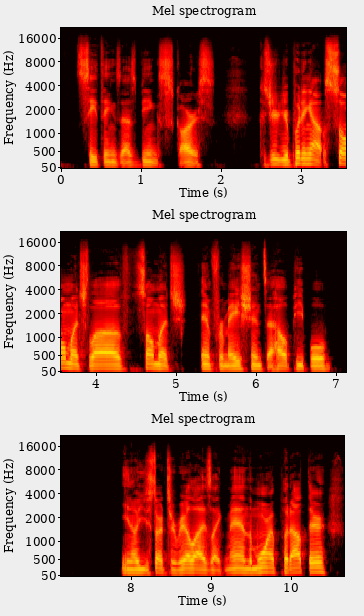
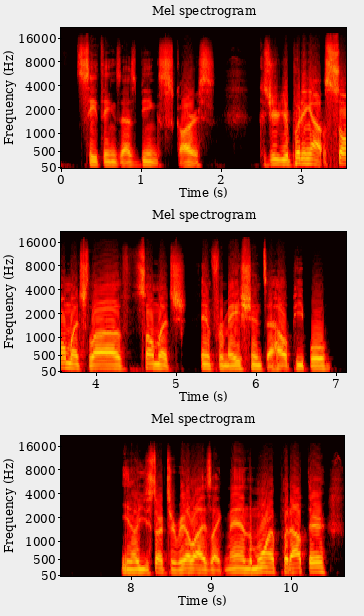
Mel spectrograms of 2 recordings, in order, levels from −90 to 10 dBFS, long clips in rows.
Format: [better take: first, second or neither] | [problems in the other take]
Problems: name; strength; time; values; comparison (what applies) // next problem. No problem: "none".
first | distortion; slight; 5% of the sound clipped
